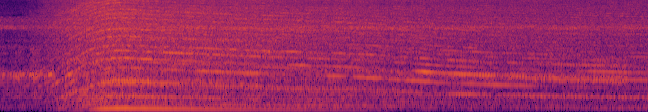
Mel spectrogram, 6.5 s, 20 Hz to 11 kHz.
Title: w210 transmission whining noise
